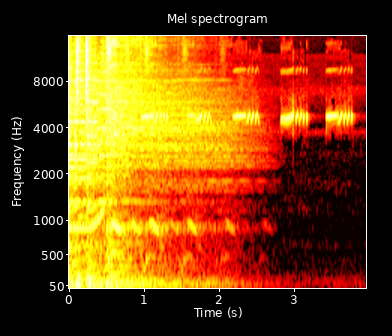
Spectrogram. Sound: crickets chirping

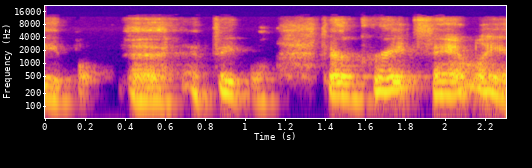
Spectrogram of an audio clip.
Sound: laughs

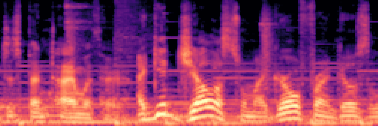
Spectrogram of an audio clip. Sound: voiceover

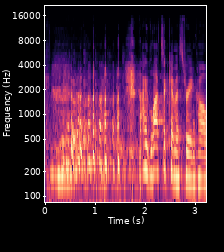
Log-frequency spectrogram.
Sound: trustees laughing

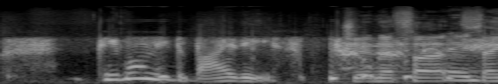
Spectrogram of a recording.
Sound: laughter

